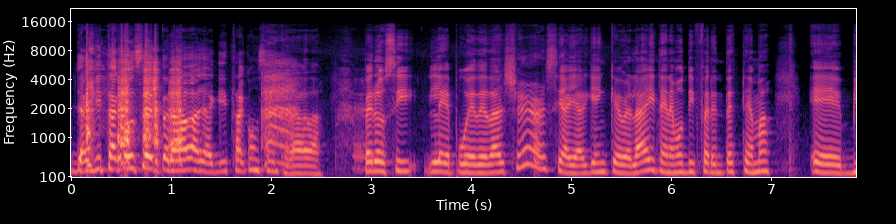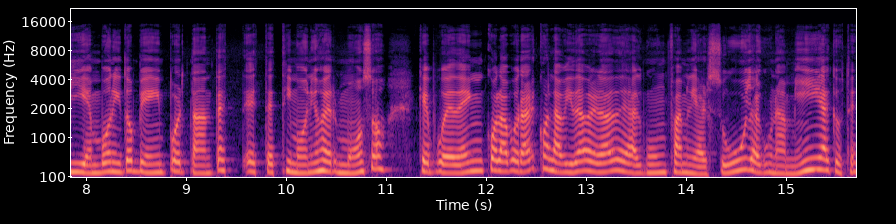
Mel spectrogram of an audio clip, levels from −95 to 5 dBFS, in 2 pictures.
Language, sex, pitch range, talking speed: Spanish, female, 200-255 Hz, 175 wpm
